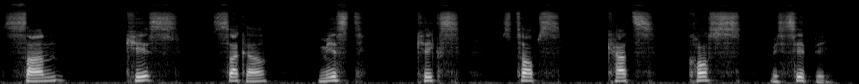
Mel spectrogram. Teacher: S is voiceless, fortis, alveolar, fricative consonant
